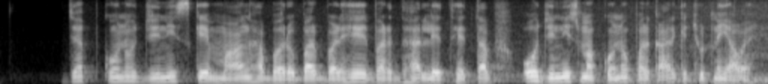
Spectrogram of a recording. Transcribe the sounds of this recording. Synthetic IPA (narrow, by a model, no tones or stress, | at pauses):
d͡ʒɐb̚koːnod͡ʒɪnɪskemãːŋɡɦabəɾoːbəɾbəɽ̤ebəɾd̪ʱɐɾleːt̪et̪ɐboːd͡ʒɪnɪsmẽkoːnopɾəkaːɾket͡ʃʰʊʈnɐɦĩaːoʋeː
